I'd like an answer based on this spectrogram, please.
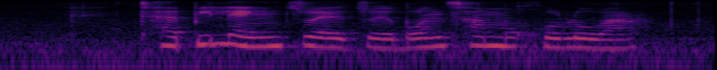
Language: Tswana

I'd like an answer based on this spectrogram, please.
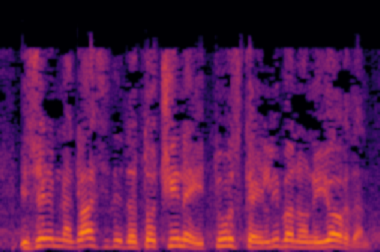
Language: Croatian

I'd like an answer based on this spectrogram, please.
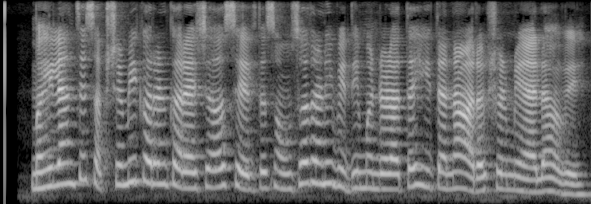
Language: Marathi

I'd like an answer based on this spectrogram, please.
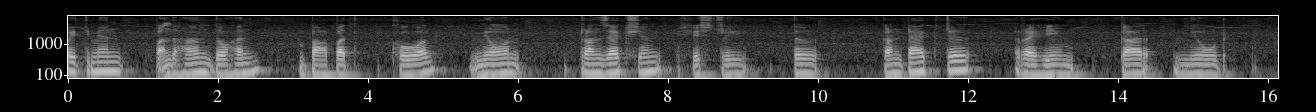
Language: Kashmiri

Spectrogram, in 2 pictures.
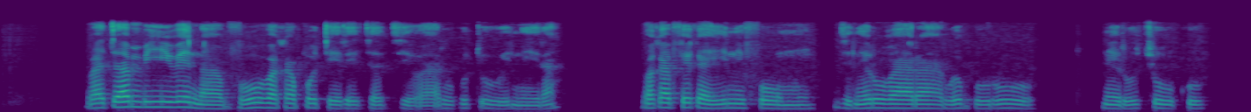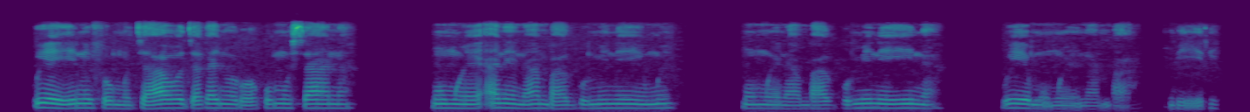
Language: Shona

